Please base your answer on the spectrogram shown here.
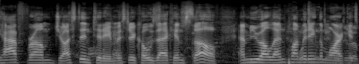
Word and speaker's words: Kozak: It's pronounced Kozak.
